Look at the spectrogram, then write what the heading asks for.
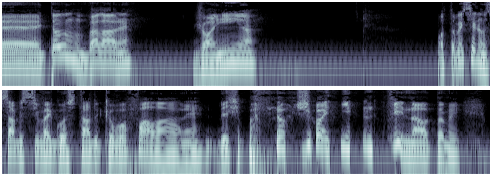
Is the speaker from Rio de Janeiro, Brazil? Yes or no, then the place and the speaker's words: no; Sorocaba, São Paulo, Brazil; Jardim Celisa Maria, lá em Sorocaba, minha terra.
